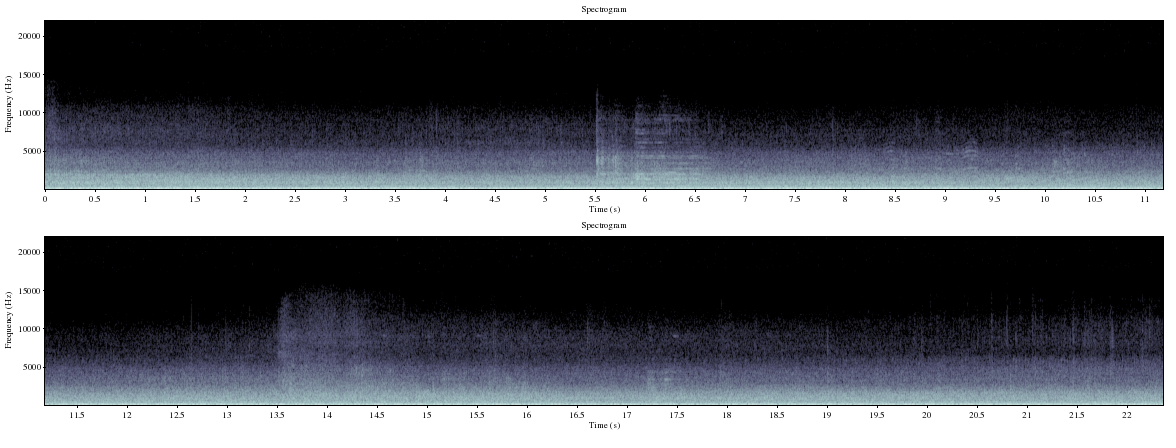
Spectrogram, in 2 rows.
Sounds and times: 0.0s ship motor nearby 22.3s
0.0s windy 22.3s

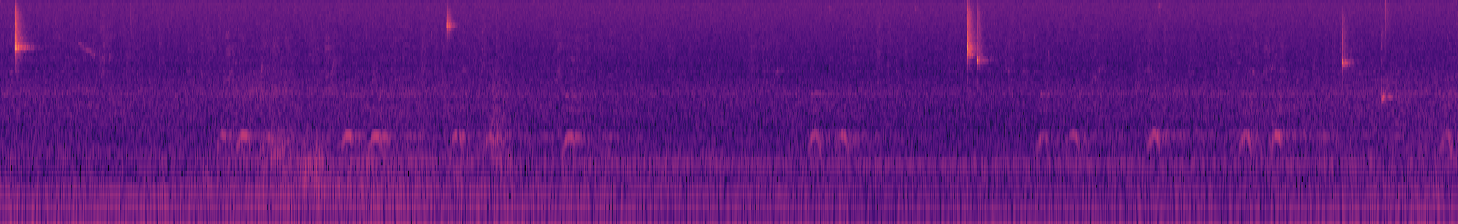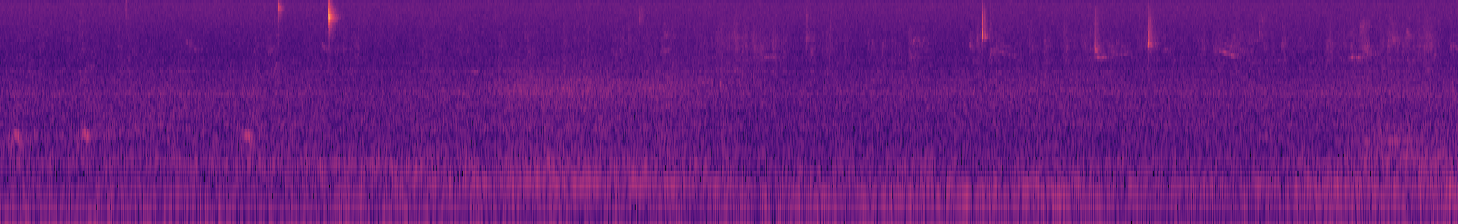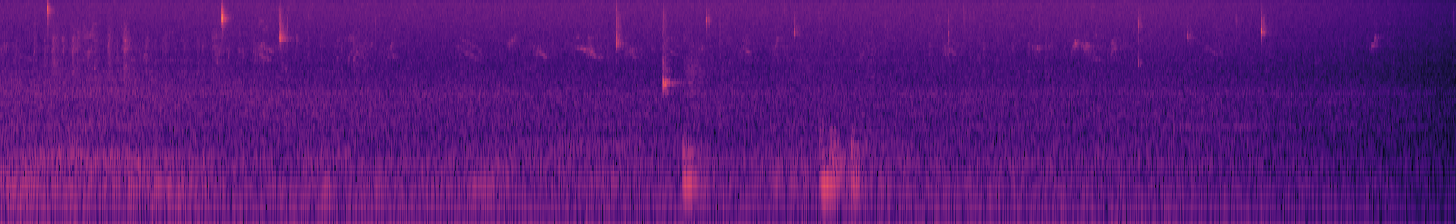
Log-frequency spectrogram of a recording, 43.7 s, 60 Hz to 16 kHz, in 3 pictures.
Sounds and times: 35.4s water tube 37.9s

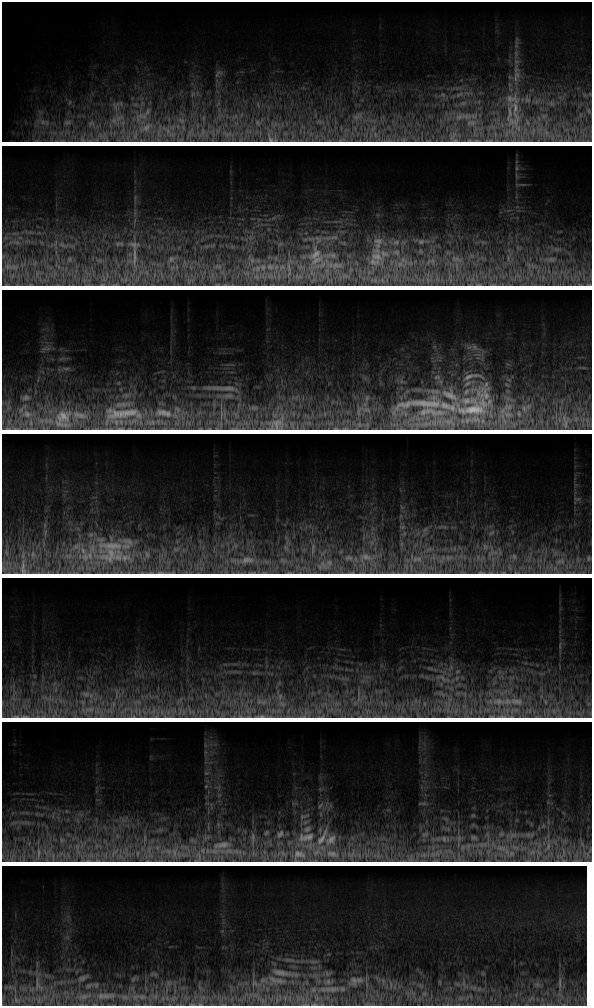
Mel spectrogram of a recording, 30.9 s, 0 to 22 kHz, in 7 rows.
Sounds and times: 0.0s cooks making all kind of dishes, frying, steaming, boiling 30.9s
0.1s people talking 30.9s

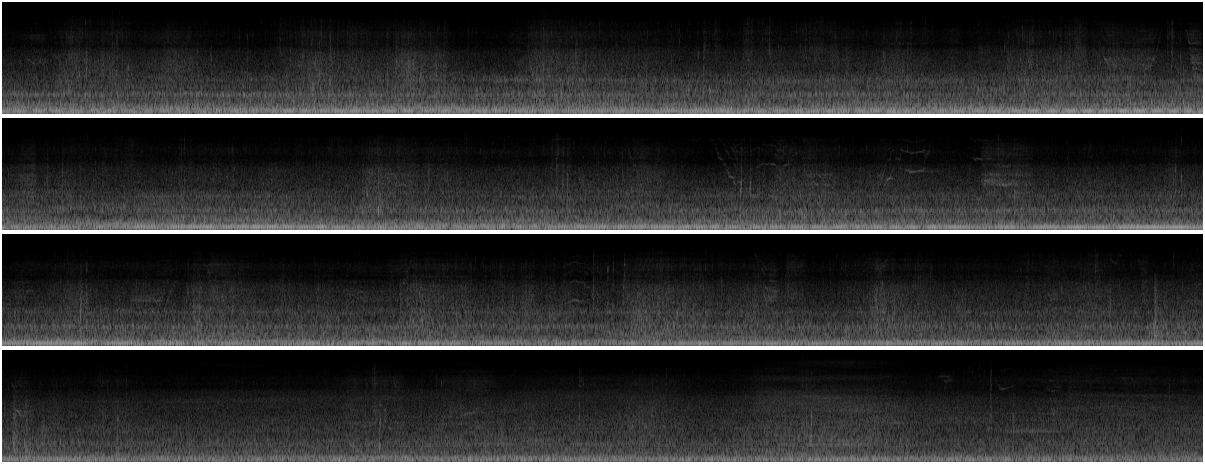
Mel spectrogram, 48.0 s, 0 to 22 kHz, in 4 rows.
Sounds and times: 0.0s drone of a boat leaving the harbour 48.0s
0.0s light waves 48.0s

